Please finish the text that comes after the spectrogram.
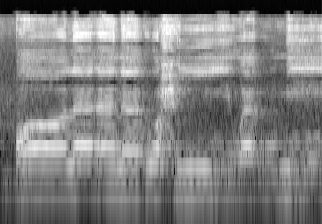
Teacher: Ha uhyi panjang dua harakat. Mad asli bukan mad tamkin.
